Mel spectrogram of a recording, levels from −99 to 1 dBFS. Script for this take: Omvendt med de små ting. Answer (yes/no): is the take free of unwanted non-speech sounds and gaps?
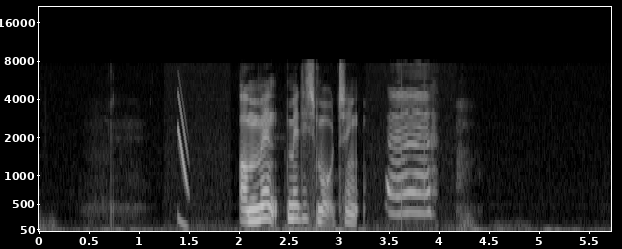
no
